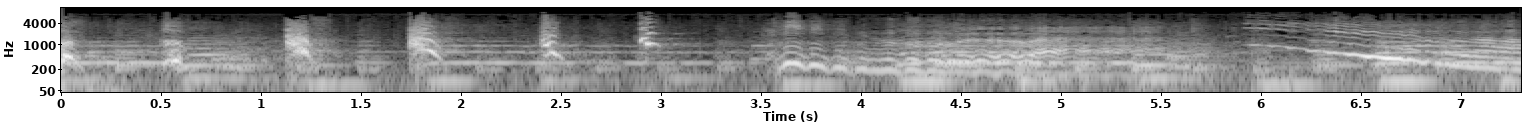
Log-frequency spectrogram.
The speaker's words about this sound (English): Woof, woof.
